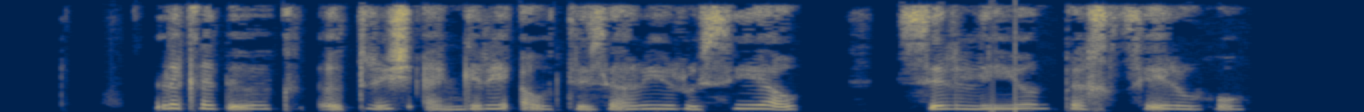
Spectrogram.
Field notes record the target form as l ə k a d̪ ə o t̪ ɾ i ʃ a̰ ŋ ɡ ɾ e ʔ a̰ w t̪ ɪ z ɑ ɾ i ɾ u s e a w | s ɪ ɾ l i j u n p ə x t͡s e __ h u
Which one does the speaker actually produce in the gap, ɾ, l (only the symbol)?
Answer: ɾ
